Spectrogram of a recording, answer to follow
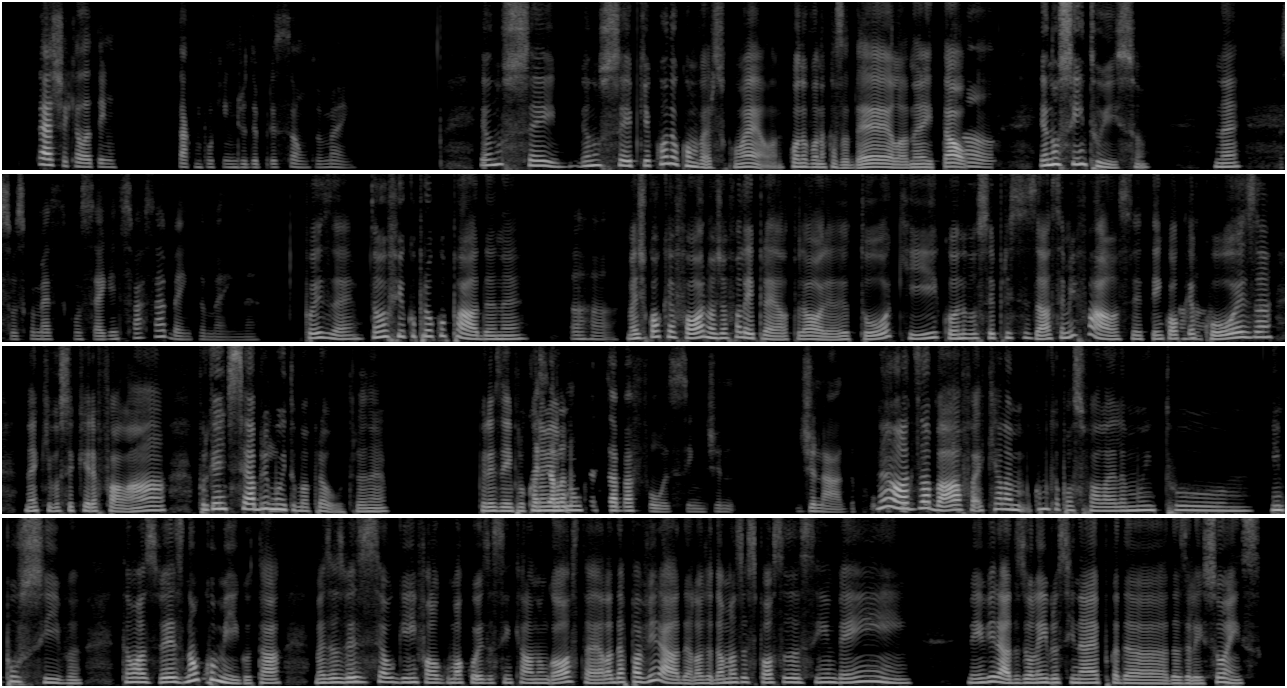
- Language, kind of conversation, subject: Portuguese, podcast, Quando é a hora de insistir e quando é melhor desistir?
- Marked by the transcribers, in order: tapping; other noise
